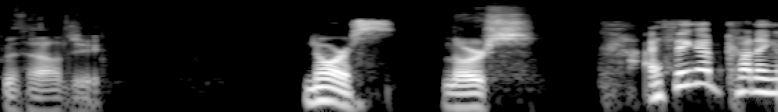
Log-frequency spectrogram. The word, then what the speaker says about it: Norse: mythology you know where you keep calling it north mythology norse norse i think i'm cutting off the word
